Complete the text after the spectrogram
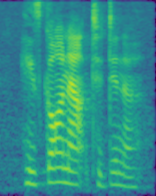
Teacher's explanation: we stress he's gone out and dinner the two is unstressed when we link out which is stressed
